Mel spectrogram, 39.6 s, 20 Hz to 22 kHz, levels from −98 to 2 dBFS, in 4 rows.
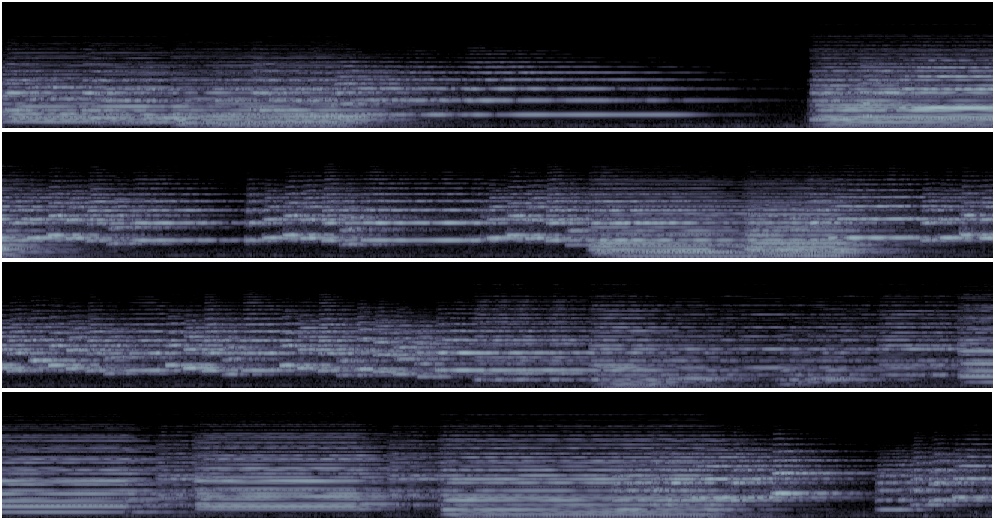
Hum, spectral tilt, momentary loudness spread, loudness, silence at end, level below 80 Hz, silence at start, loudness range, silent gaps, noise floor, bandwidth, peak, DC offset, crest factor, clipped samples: none; -6 dB/octave; 11 LU; -38 LUFS; 0 s; -70 dBFS; 0 s; 9 LU; none; -78 dBFS; 11 kHz; -20 dBFS; under 0.1%; 18 dB; under 0.1%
